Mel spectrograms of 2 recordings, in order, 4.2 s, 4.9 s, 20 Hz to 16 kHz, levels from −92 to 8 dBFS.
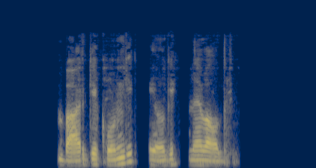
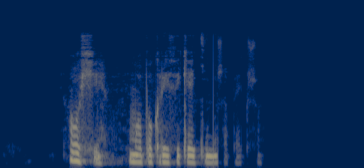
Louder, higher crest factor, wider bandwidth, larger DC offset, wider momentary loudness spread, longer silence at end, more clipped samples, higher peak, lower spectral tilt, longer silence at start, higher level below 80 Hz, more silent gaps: first, -20 LUFS vs -35 LUFS; about the same, 20 dB vs 18 dB; about the same, 7.4 kHz vs 7.6 kHz; neither; about the same, 9 LU vs 7 LU; second, 1.15 s vs 1.7 s; neither; first, -2 dBFS vs -18 dBFS; about the same, -8.5 dB/octave vs -8 dB/octave; second, 0.8 s vs 0.95 s; first, -58 dBFS vs -80 dBFS; first, 1.85-1.98 s, 2.41-2.51 s vs none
